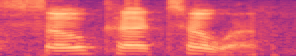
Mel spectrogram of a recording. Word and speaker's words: SOHCAHTOA: it's gonna sound funny it's called sohcahtoa and so remember how to spell that and how to say it so so Soh CAH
